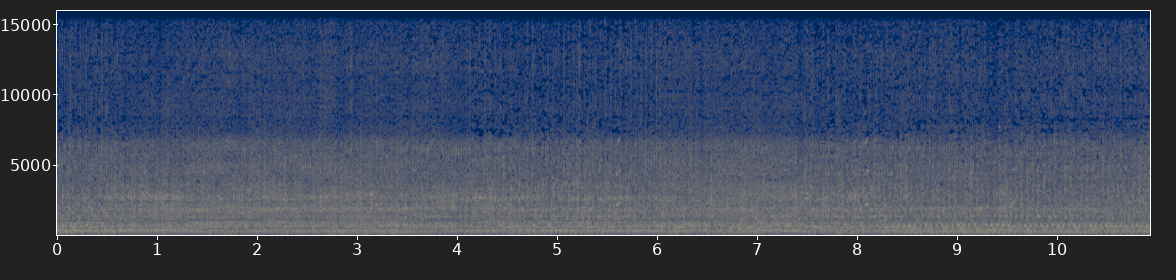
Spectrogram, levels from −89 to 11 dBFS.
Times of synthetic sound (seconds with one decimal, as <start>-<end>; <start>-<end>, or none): 0.7-4.1; 6.0-7.4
